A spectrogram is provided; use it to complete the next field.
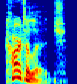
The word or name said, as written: cartilage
